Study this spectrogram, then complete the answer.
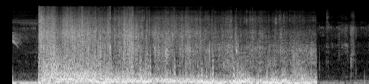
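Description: A large naatu vedi country firecracker blasts in a village setting, a loud sustained roar of explosion lasting about three seconds before cutting off, with no talk over it.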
